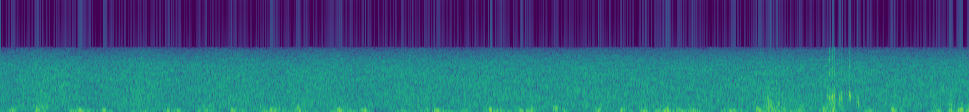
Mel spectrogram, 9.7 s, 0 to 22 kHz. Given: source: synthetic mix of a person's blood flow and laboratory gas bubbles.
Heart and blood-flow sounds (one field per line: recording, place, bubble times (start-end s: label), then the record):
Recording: Doppler ultrasound of blood flow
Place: precordium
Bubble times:
8.23-8.64 s: bubbles
From the record:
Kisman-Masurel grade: 213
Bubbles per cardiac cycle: several, 3 to 8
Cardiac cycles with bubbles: 1 to 10%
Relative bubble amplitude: loud (0.450 to 0.775)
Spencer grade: 1 (occasional bubble signal discernible with the cardiac motion signal, with majority of cardiac periods free of bubbles)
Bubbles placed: anywhere in the cardiac cycle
